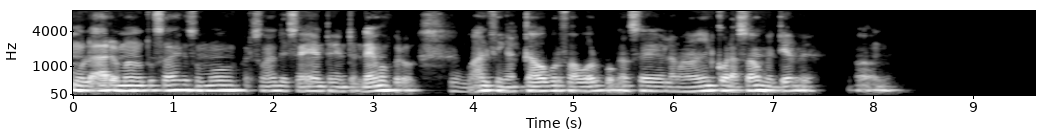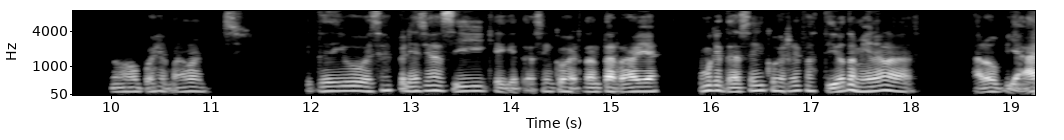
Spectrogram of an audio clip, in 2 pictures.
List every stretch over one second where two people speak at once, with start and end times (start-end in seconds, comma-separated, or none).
none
